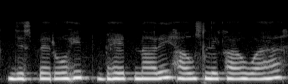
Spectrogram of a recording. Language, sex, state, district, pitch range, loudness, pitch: Hindi, female, Jharkhand, Garhwa, 260-270 Hz, -10 LUFS, 265 Hz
